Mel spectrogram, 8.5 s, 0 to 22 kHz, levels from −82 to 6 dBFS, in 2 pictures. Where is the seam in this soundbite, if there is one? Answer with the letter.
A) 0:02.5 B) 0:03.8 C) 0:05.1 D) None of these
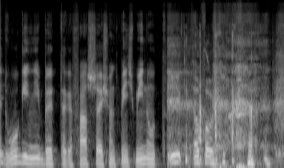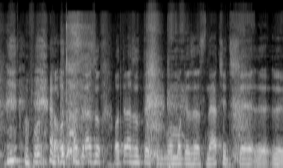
A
